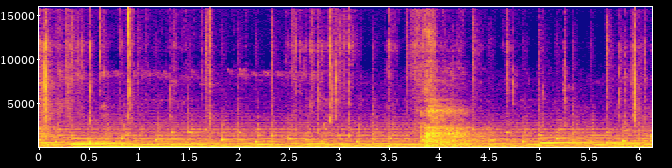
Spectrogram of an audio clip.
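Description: Background music with long held notes. A few faint clicks and one short rustle about four seconds in, from handling in moss and twigs.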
